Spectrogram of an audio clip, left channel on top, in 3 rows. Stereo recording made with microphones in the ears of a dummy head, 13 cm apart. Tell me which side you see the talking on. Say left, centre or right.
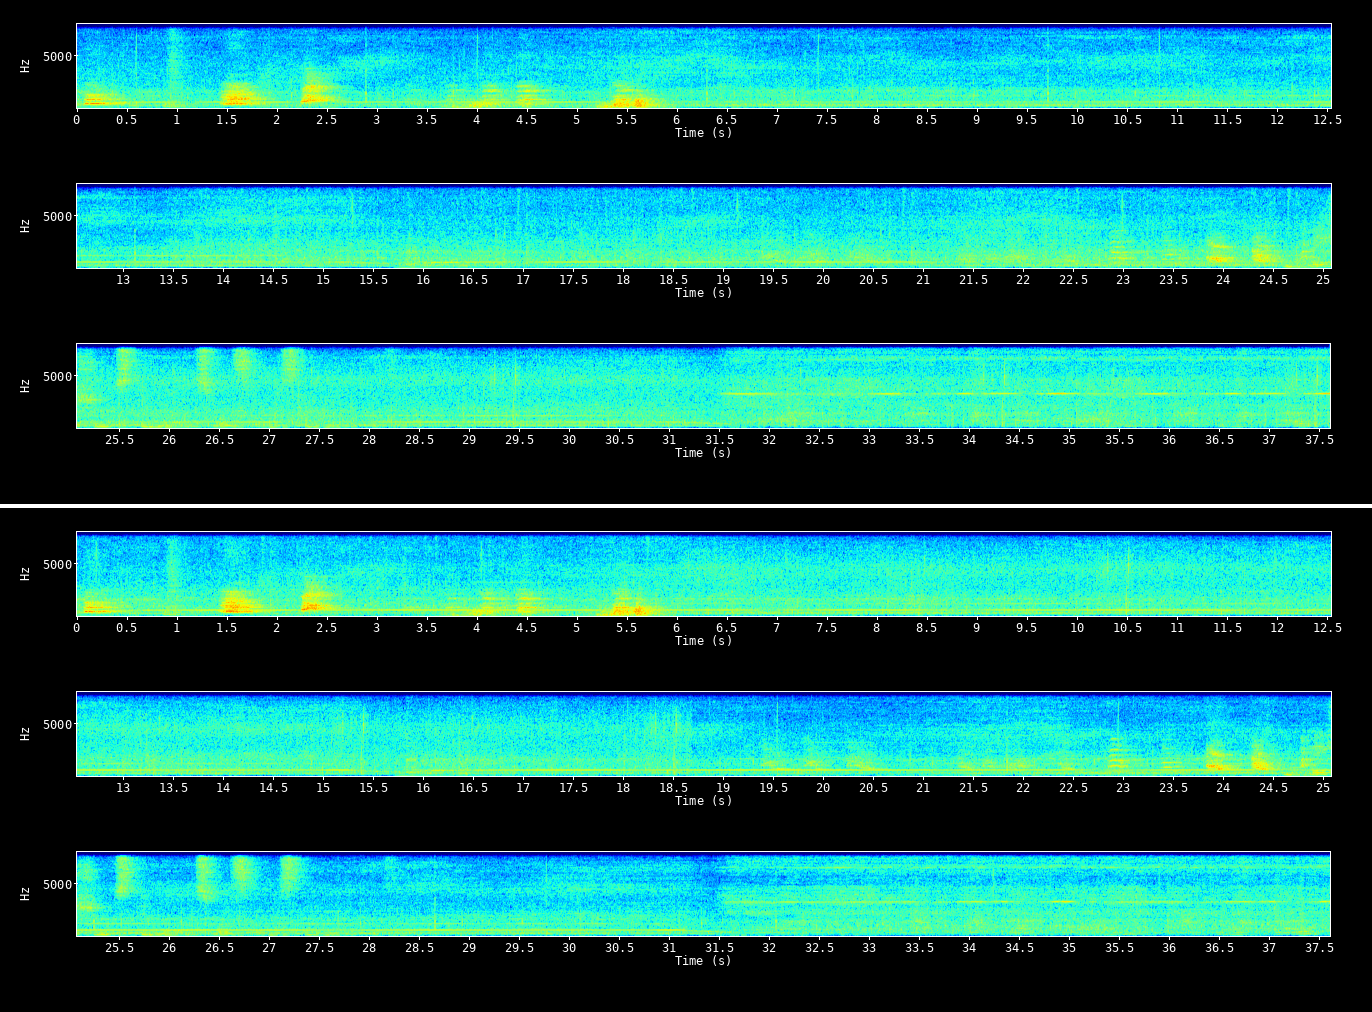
right.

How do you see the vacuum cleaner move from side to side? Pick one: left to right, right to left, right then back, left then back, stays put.
stays put.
